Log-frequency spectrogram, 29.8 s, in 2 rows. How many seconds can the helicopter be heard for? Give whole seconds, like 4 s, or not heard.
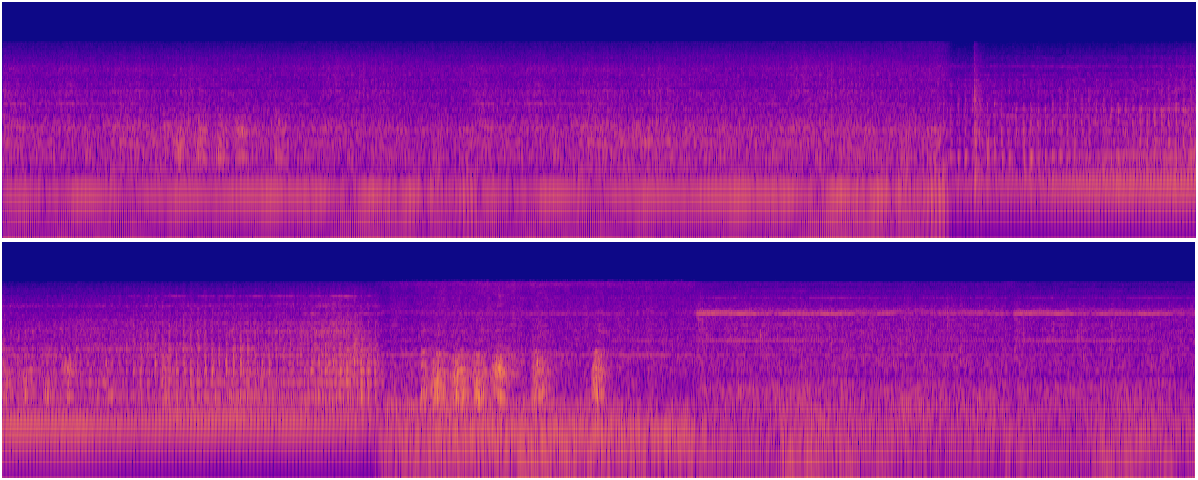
30 s.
